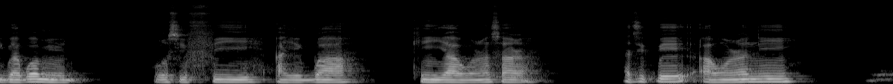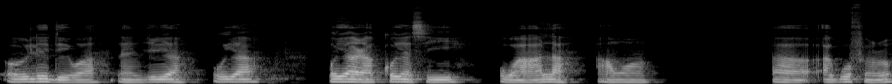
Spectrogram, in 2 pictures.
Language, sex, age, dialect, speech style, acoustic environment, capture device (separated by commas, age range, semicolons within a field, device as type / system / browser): Yoruba, male, 25-34, Nigeria - Lagos Yoruba, focused; stressed, nature; silence, desktop / Linux / Chrome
